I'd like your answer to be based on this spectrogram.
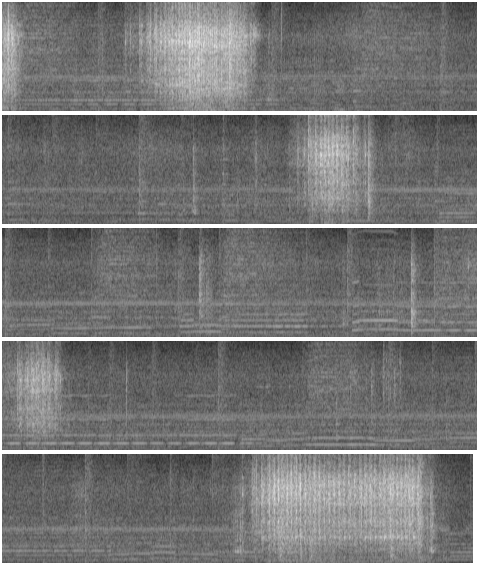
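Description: A sewing machine stitches a collar shoulder seam in a few rapid, loud bursts of mechanical whirring, separated by quieter stretches of handling noise, heard up close.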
